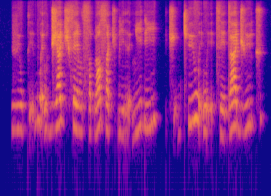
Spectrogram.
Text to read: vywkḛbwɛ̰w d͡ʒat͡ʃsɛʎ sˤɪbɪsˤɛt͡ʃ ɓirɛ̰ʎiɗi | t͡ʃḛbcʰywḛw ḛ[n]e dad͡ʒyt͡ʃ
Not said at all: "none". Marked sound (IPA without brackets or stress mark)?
t͡s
